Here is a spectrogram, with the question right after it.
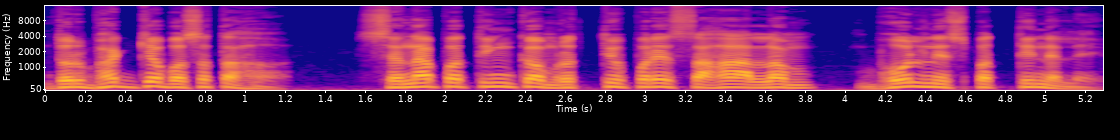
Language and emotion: Odia, neutral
